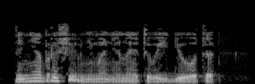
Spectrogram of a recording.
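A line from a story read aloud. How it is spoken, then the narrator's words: Whispered. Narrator (Russian): шепнула Гарри Гермиона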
